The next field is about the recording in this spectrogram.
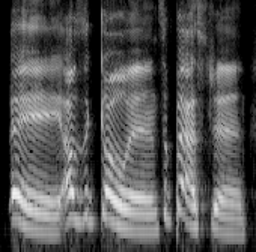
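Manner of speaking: very high, clumsy, bad put-on Italian accent. A podcast co-host greets the host, in a really poor Italian accent. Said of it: "that's my really poor attempt at an".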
